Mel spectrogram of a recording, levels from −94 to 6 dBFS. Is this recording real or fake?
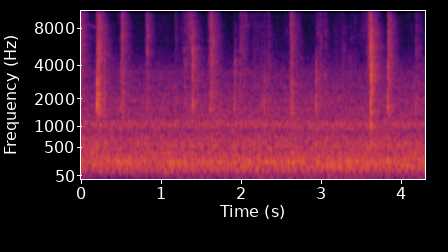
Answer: real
